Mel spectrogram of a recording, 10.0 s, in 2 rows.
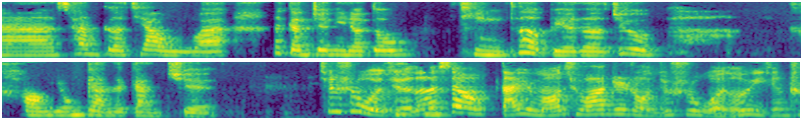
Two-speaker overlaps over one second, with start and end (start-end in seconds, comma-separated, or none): none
